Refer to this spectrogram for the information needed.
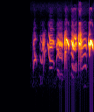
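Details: Bell's Vireo song, uncommon in DuPage County and needing open shrubby habitat with dense thickets: a quick, husky, run-together burst of chattering notes, accelerating over about a second and ending on a sharper emphatic note.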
